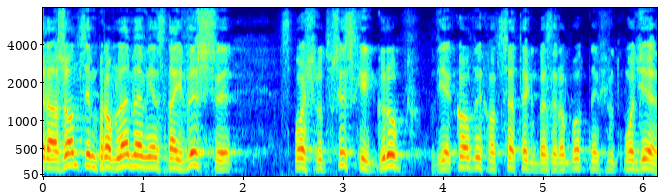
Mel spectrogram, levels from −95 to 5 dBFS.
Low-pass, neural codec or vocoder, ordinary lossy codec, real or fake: none; codec, 16 kHz, 16 kbps, FunCodec, trained on LibriTTS, 50 frames a second; none; fake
